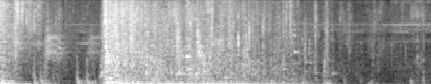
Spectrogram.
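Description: A wooden door is smashed and splinters loudly.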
